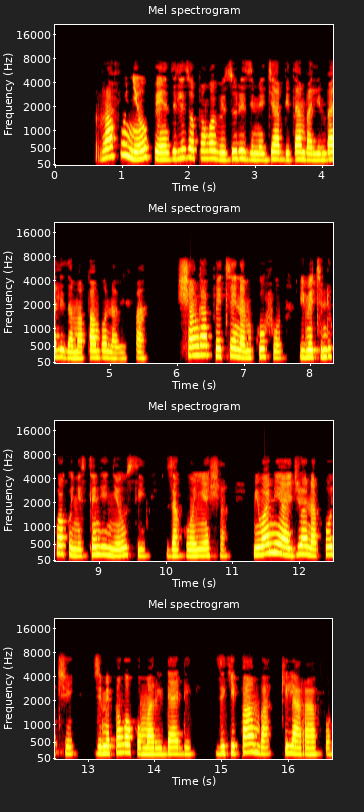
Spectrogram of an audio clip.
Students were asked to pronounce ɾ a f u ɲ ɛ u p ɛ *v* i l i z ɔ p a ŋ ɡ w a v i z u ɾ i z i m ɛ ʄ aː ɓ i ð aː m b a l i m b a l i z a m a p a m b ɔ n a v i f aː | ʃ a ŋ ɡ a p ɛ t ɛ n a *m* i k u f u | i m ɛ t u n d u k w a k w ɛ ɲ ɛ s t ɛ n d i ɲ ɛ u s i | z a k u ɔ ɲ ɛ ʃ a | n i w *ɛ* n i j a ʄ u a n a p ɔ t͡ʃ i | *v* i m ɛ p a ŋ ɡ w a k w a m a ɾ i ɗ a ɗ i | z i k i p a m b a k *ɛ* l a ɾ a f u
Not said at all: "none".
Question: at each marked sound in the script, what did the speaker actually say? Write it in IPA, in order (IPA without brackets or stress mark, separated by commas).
z, m, a, z, i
